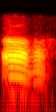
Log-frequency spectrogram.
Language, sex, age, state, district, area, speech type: Maithili, male, 30-45, Bihar, Begusarai, rural, conversation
